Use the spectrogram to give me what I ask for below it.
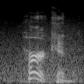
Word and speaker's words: Hurricane: We have a town in southern Utah called Hurricane. Spelled the same, but it's pronounced Hurricane.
